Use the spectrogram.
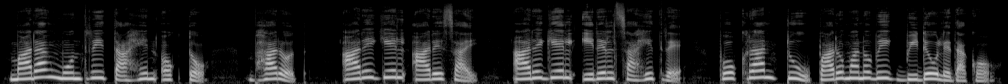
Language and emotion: Santali, neutral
